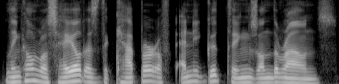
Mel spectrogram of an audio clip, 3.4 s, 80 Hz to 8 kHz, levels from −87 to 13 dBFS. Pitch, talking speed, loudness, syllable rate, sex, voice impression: 130 Hz, 230 wpm, -18 LUFS, 5.3 syllables/s, male, very masculine, adult-like, slightly thick, tensed, slightly powerful, slightly bright, slightly hard, slightly muffled, fluent, cool, slightly intellectual, refreshing, sincere, very calm, slightly mature, friendly, reassuring, unique, slightly elegant, slightly wild, sweet, slightly lively, very kind, very modest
